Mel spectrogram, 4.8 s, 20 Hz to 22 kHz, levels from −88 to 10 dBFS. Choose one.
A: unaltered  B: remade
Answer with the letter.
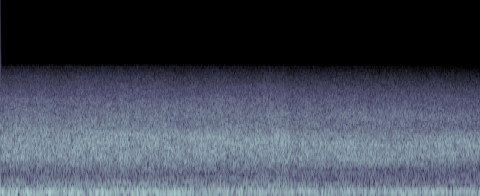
A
